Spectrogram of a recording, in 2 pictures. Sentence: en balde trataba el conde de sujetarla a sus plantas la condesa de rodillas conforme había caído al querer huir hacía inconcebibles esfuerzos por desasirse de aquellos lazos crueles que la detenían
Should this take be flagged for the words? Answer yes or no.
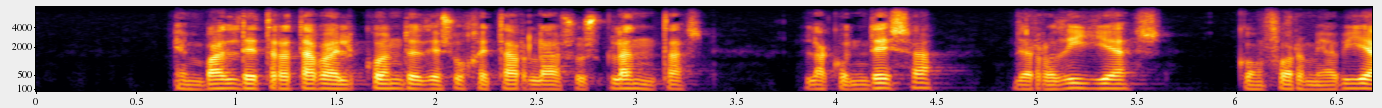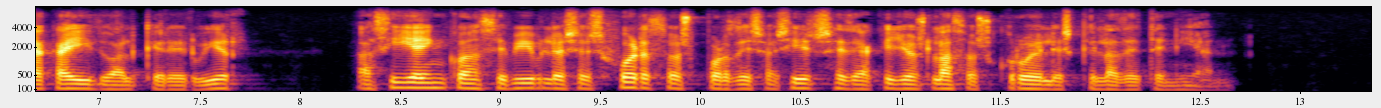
no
